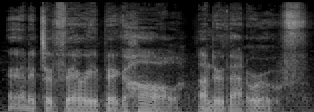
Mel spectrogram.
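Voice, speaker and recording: An actor playing a sly, playful demon in a visual novel, teasing, cryptic and theatrical. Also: male voice, rumbling low, a little slow, breathy edge, full character voice. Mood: sly, composed. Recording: long reverb, music behind.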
